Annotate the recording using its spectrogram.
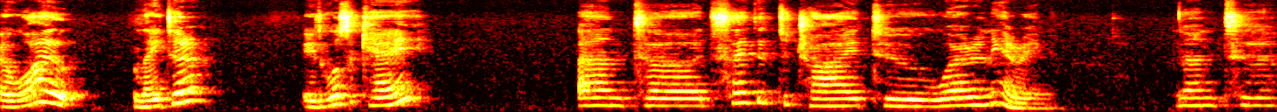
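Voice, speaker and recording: A woman with a non-native accent speaks at a fairly high pitch, somewhat breathy, with lively intonation and long, frequent pauses. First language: not English. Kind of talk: casual storytime talk to camera.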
